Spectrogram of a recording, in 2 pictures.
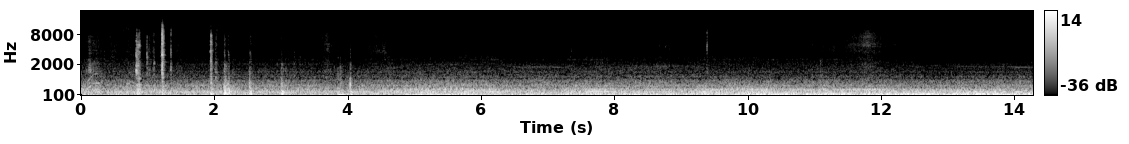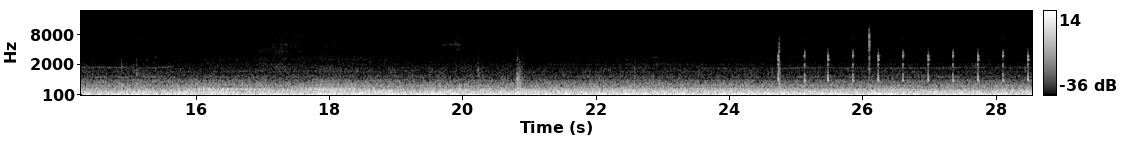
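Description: Car cabin noise while driving slowly: a steady low engine and road rumble. Near the end a regular ticking, about twice a second, from the turn signal.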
